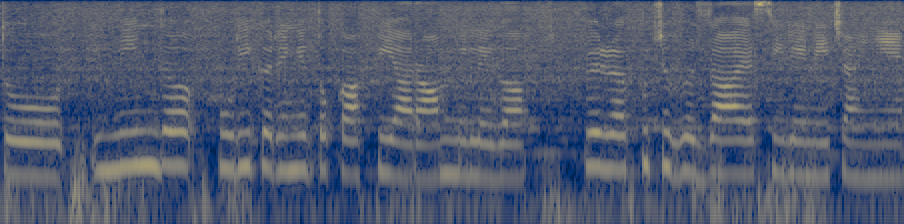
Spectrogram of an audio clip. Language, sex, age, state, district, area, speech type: Urdu, female, 18-30, Uttar Pradesh, Muzaffarnagar, rural, spontaneous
